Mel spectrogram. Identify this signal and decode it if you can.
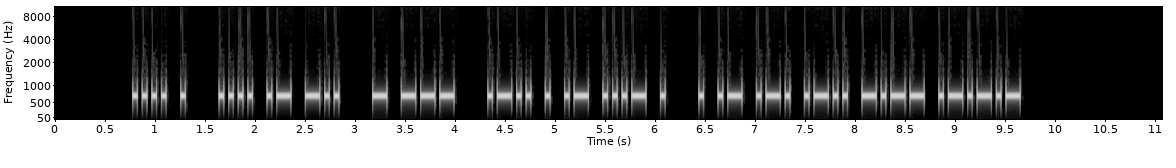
Morse code, heard as a keyed tone, about 25 wpm, 700 Hz. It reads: HE HAD TO LEAVE EARLY.
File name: practice / 25wpm / Sentences with 3-Word Phrases - 25wpm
